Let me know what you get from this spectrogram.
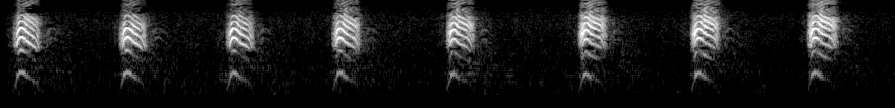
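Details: Prairie dog calling: eight sharp, high squeaky chirps, each a quick rising-then-falling note, repeated about twice a second at an even pace against a quiet background.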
